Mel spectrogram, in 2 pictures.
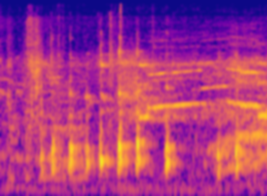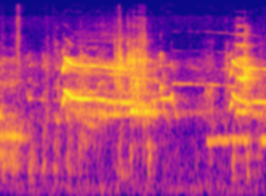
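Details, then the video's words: Chicken in the morning: a quick run of about eight short, low clucks, then higher squealing and chirping calls from other birds overlapping near the end. "Rooster morning crowing sounds"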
